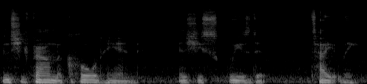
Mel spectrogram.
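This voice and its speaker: A man narrating a children's novel aloud in an expressive storybook style. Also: low-pitched, unhurried. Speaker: storybook reader. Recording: faint background noise.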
